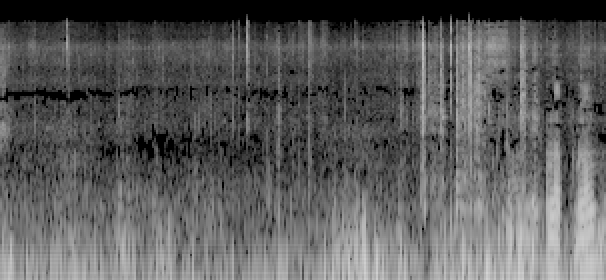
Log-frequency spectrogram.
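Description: Wind buffeting the microphone over open water, a low, uneven rumble, with a few sharp clicks and knocks in the last two seconds.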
